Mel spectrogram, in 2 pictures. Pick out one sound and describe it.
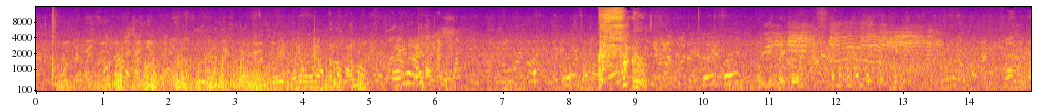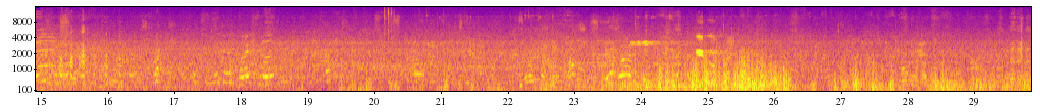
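Young men talk and call out to each other outdoors.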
